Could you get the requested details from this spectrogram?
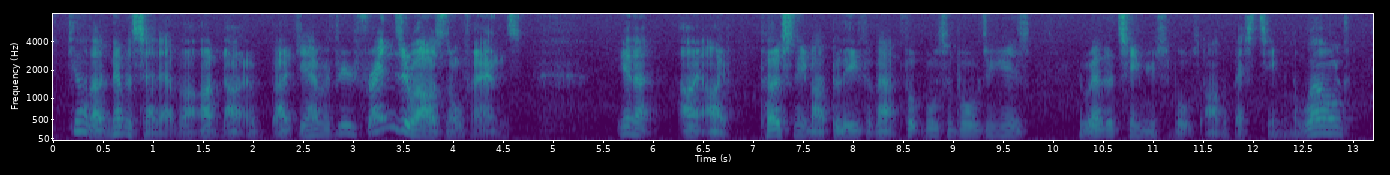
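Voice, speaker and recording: This man has a medium pitch and some vocal fry. He speaks at a moderate pace with lively intonation. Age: 60s. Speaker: YouTube commentator. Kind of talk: opinion monologue. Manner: halting.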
